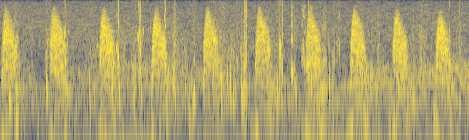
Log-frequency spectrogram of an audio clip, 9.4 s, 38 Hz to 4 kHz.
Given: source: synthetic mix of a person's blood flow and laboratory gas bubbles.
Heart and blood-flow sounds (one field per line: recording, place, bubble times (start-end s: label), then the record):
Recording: Doppler ultrasound of blood flow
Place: subclavian vein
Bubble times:
0.12-0.40 s: bubbles
0.91-1.02 s: bubbles
1.26-1.41 s: bubbles
1.77-2.08 s: bubbles
2.21-2.54 s: bubbles
2.61-2.89 s: bubbles
3.23-3.95 s: bubbles
4.23-5.00 s: bubbles
5.48-5.69 s: bubbles
5.73-5.95 s: bubbles
6.02-6.81 s: bubbles
7.49-7.58 s: bubbles
7.90-8.06 s: bubbles
8.22-8.31 s: bubbles
8.37-8.56 s: bubbles
8.97-9.04 s: bubbles
9.19-9.25 s: bubbles
From the record:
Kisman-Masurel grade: 242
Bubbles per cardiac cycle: several, 3 to 8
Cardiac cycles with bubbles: 100%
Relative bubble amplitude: moderate (0.250 to 0.450)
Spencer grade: 3 (all of the cardiac periods contain showers or single bubble signals, but not dominating or overriding the cardiac motion signals)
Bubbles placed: anywhere in the cardiac cycle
